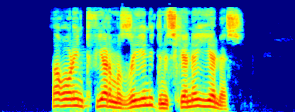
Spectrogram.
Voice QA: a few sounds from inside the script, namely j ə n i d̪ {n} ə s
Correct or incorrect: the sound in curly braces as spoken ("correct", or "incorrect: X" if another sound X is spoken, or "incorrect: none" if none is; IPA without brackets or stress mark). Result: correct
